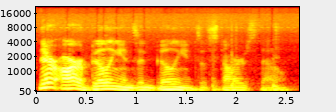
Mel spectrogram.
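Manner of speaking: ordinary talk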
